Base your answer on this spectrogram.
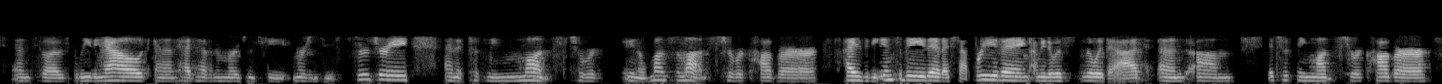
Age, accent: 30-49, American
